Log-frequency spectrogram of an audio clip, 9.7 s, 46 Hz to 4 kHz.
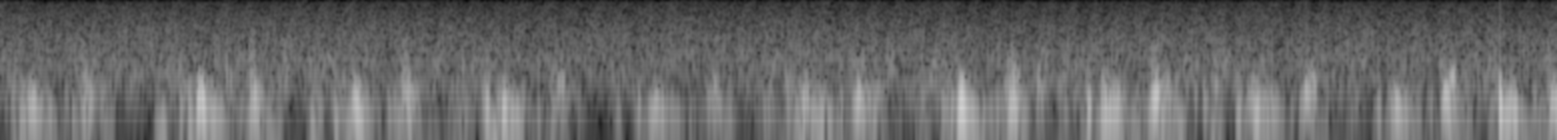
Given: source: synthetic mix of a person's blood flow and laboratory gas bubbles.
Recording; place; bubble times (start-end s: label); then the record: Doppler ultrasound of blood flow; precordium
1.41-1.49 s: bubbles
1.60-1.86 s: bubbles
6.44-6.55 s: bubbles
6.83-6.91 s: bubbles
7.40-7.65 s: bubbles
From the record:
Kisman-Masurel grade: 121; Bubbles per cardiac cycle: 1 to 2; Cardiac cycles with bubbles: 10 to 50%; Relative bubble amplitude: barely perceptible (0.100 to 0.250); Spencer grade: 2 (many but less than half of the cardiac periods contain bubble signals, singularly or in groups); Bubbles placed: only in the low amplitude regions of the cardiac cycle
